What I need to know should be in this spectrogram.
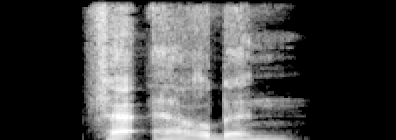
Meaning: to bequeath
- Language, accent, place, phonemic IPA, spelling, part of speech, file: German, Germany, Berlin, /fɛɐ̯ˈɛrbn̩/, vererben, verb, De-vererben.ogg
